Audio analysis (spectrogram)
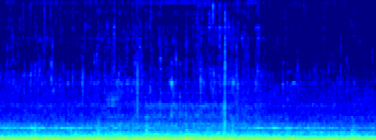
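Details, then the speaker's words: Gas boiler heating circulation pump after bleeding trapped air through the screw plug, burner running: steady low hum with soft water flow, no longer roaring or gurgling; normal running after air removed. "now turn we hear the sound of all involved including the burner has earned the pump is no longer roars like you hear"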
